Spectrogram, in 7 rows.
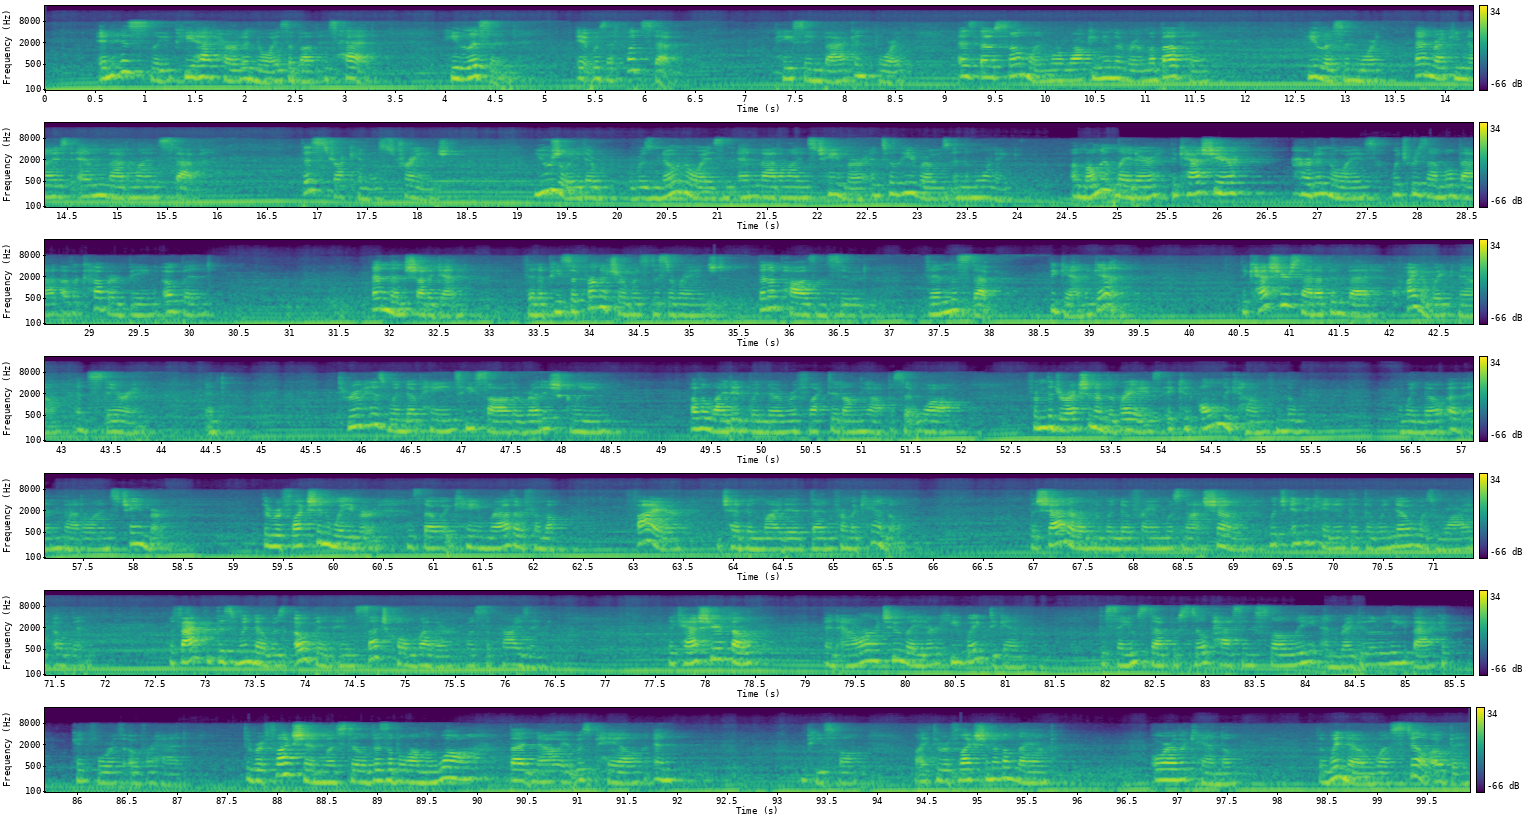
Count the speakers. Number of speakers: one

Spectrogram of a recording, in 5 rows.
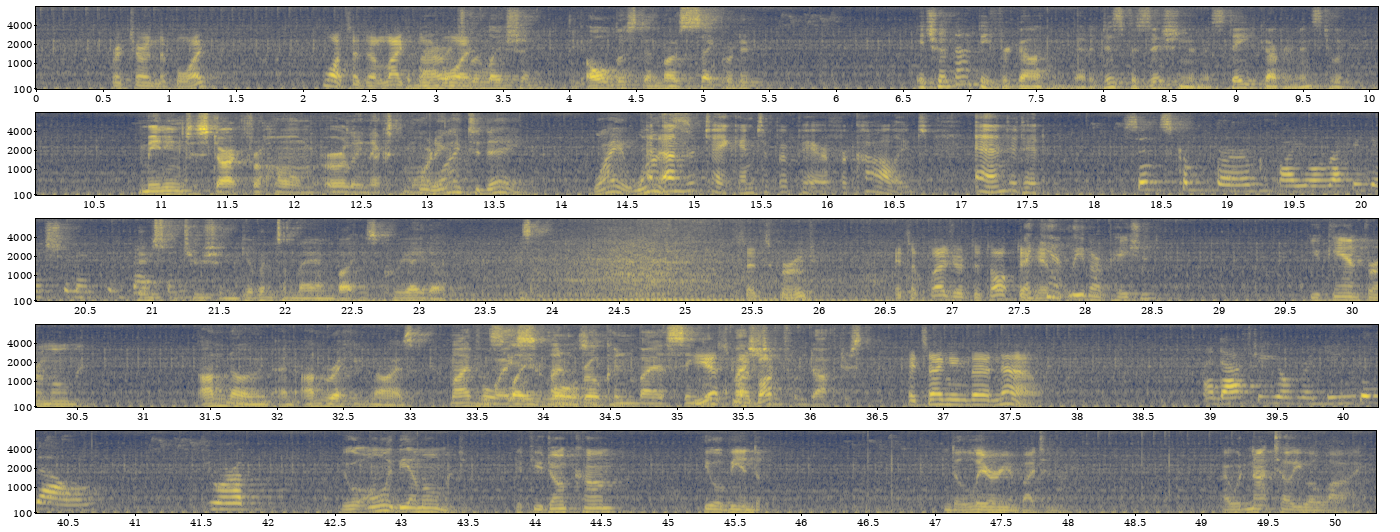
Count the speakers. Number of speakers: seven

